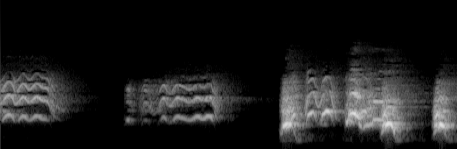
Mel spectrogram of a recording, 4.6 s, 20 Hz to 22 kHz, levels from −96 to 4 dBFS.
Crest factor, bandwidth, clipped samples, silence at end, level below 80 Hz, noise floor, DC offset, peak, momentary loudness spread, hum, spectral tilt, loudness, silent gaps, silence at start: 20 dB; 4.1 kHz; under 0.1%; 0 s; under -90 dBFS; -80 dBFS; under 0.1%; -4 dBFS; 19 LU; none; -2 dB/octave; -21 LUFS; none; 0 s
